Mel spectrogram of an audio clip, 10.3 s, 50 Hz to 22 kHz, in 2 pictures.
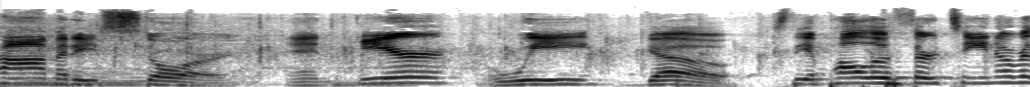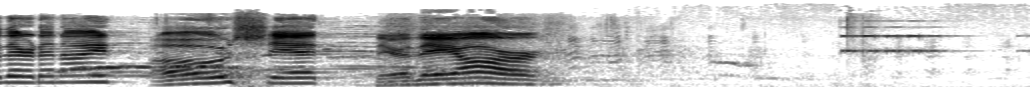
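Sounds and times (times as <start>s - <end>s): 
speech: 0.3s - 8.1s
laughter: 6.3s - 10.2s
electronic alarm clock beeping: 9.4s - 10.2s.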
